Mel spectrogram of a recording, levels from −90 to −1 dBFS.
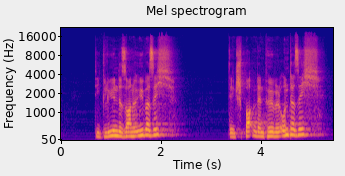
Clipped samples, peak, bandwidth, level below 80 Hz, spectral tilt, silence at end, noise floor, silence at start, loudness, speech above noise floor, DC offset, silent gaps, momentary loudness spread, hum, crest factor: under 0.1%; -6 dBFS; 18.5 kHz; -72 dBFS; -4.5 dB/octave; 0.25 s; -71 dBFS; 0.7 s; -23 LUFS; 49 dB; under 0.1%; none; 12 LU; none; 18 dB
